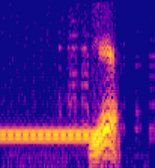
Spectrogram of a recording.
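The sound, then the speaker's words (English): A telephone rings on the line, heard as a steady, unbroken electronic tone lasting about a second before a voice cuts in briefly and the line goes quiet. “It's ringing.”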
